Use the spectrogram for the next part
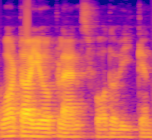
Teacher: use a rising intonation at the end to express curiosity or interest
